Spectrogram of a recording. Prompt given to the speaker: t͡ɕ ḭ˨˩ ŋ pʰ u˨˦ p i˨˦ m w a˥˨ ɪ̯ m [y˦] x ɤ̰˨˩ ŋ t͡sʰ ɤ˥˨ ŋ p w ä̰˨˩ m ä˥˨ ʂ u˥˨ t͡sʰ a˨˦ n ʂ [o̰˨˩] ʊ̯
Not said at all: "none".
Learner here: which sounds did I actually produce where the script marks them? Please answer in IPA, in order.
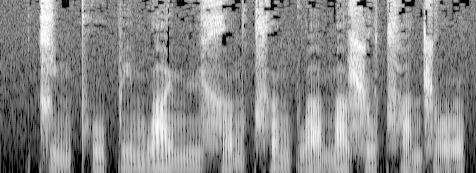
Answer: y˨˦, o̰˨˩

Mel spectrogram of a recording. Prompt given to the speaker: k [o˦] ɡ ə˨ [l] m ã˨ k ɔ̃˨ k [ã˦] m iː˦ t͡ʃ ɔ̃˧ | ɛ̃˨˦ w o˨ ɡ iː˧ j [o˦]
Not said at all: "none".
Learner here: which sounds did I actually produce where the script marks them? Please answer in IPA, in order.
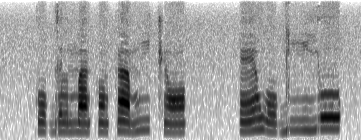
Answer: o˨, l, ã˦˨, o˦

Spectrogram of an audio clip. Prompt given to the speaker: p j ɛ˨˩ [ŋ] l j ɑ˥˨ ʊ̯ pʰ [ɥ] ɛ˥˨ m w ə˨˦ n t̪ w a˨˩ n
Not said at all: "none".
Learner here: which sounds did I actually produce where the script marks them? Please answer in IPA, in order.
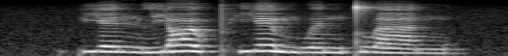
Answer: n, j

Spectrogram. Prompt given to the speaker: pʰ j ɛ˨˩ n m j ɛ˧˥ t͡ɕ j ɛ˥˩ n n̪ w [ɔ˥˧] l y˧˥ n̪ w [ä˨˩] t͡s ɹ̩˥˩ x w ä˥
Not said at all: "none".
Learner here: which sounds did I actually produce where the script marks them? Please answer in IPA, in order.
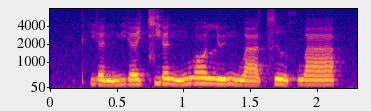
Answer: ɔ˥, ä˨˩

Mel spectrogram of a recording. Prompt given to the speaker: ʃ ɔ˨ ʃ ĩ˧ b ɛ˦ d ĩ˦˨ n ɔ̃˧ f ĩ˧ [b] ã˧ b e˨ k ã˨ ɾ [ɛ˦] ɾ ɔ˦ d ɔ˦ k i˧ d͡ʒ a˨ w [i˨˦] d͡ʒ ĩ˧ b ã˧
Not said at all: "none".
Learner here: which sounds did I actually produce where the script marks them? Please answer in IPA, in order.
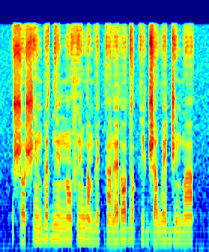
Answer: w, ɛ˨˦, e˨˦

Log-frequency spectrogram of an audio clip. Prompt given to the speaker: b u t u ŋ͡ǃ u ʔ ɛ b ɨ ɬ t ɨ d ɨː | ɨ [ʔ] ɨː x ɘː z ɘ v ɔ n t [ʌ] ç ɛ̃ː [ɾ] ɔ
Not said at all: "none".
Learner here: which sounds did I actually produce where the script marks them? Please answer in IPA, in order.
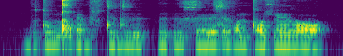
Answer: ʔ, ɔ, l

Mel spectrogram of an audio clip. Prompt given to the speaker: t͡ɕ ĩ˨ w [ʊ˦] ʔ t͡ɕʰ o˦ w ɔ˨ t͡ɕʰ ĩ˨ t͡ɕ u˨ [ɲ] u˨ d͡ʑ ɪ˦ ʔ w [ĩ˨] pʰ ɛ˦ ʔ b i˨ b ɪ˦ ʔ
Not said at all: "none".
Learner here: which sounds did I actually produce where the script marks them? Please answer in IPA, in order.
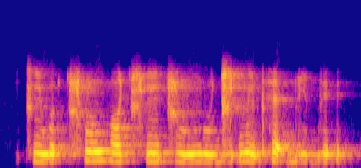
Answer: ʊ˦, ŋ, ĩ˦˨

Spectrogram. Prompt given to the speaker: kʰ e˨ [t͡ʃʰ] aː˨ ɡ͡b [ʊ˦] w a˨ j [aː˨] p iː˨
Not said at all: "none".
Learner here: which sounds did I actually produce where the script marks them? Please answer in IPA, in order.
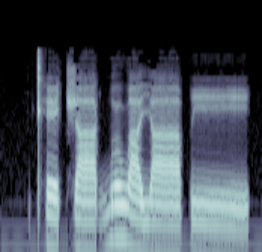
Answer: t͡ʃ, ʊ˦, aː˨

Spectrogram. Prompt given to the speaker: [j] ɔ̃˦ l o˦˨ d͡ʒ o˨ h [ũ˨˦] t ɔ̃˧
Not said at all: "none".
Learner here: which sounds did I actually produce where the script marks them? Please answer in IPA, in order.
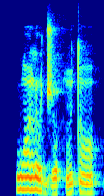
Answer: w, ũ˨˦

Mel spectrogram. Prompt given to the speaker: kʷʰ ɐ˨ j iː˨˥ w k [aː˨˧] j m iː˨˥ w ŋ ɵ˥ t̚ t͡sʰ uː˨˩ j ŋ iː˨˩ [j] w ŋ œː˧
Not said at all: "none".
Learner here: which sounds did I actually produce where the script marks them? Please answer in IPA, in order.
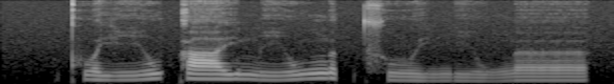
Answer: aː˧, none

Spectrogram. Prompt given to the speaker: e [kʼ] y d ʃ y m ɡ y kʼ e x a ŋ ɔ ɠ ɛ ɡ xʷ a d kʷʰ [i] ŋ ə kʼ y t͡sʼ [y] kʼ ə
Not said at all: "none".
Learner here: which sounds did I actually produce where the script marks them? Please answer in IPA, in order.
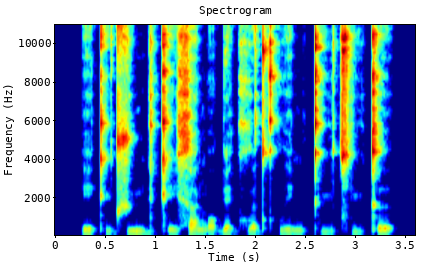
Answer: kʼ, e, y

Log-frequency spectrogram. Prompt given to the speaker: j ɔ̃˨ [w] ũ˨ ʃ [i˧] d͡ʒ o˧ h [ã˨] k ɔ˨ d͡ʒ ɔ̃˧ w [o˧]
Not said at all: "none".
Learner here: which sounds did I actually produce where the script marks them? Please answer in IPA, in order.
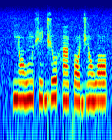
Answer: w, i˨, ã˨, ɔ˧

